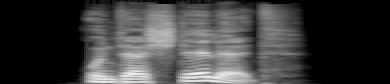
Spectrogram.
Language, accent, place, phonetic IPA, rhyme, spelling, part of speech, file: German, Germany, Berlin, [ˌʊntɐˈʃtɛlət], -ɛlət, unterstellet, verb, De-unterstellet.ogg
- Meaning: second-person plural subjunctive I of unterstellen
